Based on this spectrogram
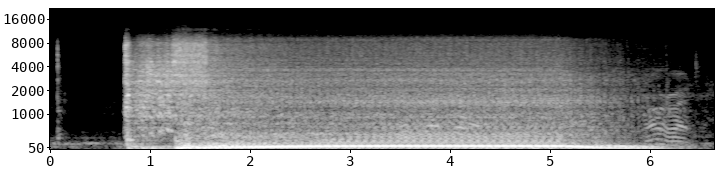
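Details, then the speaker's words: LT1 V8-swapped Jeep YJ after no-spark and no-charge repair, run briefly without coolant: cranks once, catches cleanly and settles into a steady, even V8 idle with no misses or knocks, then shuts off; normal start and idle. "One crank like it's nothing. Alright, it's late, so I'm not going to crank that too much. It's going to idle down."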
